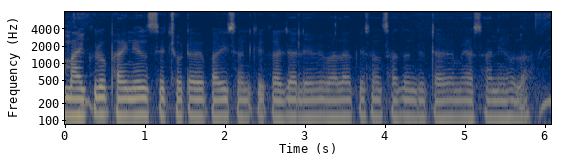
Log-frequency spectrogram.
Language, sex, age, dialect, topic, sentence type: Bhojpuri, male, 18-24, Southern / Standard, banking, statement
